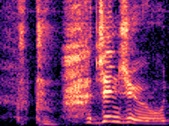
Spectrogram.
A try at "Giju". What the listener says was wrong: There's no N. I would call it Giju.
